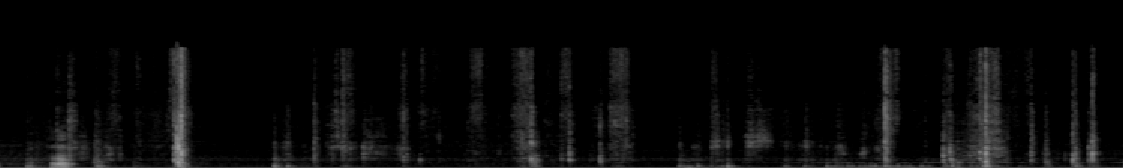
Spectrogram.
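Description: Playing cards shuffle and slap softly as they are handled.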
